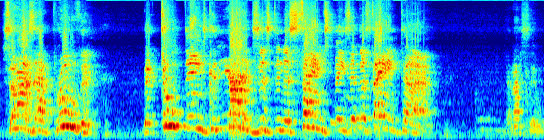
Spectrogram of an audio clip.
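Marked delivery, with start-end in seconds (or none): 0.0-6.5 loud, slow and higher, pressing on proven; mock preachy shout. Repeating the brother's claim, loud slow shout. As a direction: shout it like a street debater. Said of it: "And the brother said".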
